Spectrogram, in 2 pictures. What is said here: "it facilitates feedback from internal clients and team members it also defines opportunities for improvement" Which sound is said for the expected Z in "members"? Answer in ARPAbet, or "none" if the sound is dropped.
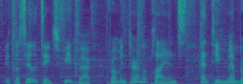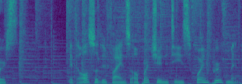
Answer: S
